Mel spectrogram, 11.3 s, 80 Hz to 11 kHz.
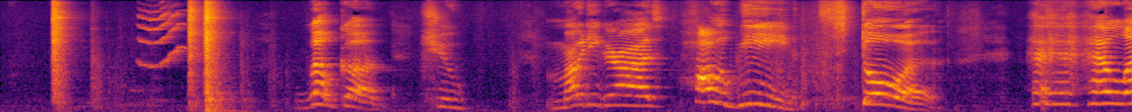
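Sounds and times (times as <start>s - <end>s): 
door rattling: 0.5s - 2.7s
speech: 3.0s - 4.8s, 5.5s - 9.4s, 10.3s - 11.3s.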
